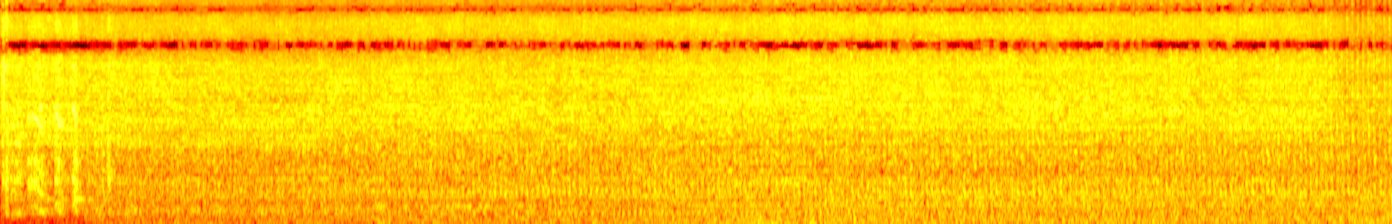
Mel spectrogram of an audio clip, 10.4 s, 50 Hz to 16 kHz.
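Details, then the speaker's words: Toyota Fortuner diesel with 175,000 km starts and runs with busy clatter and a faint steady whistle rising toward the end; noisy turbo, removed for inspection, found dirt buildup. "So ang gagawin natin dito mga boss dahil maingay ang kanyang turbo, tatanggalin muna natin ang kanyang turbo at i-check po natin kung bakit po siya maingay."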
